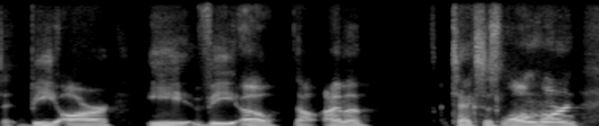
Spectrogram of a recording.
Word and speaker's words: Brevo: So that's why I'm pronouncing it Brevo, because it looks like Bevo with an R in the middle.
